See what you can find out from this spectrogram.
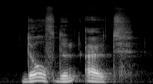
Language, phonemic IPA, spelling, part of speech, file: Dutch, /ˈdovdə(n) ˈœyt/, doofden uit, verb, Nl-doofden uit.ogg
- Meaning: inflection of uitdoven: 1. plural past indicative 2. plural past subjunctive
